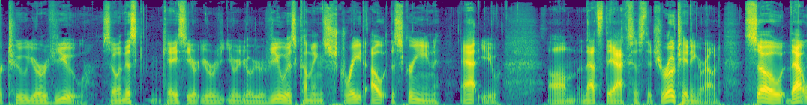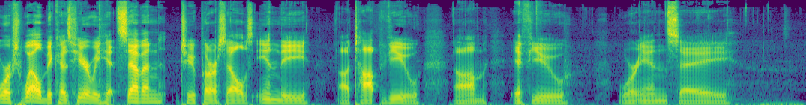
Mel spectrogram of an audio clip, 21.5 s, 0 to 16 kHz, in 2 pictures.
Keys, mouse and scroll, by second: 20.1 click, 20.5 middle click, 20.9 click, 20.9-21.5 middle drag.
